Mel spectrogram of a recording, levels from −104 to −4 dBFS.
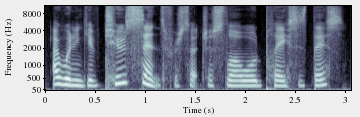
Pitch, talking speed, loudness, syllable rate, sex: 220 Hz, 255 wpm, -20 LUFS, 4.8 syllables/s, female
